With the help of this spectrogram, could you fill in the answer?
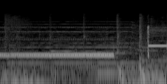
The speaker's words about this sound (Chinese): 老谭又拨打了侯大力的电话。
